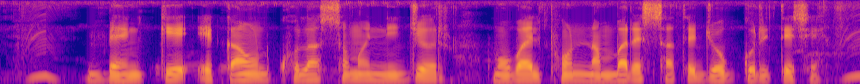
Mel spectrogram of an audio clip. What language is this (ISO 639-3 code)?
ben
